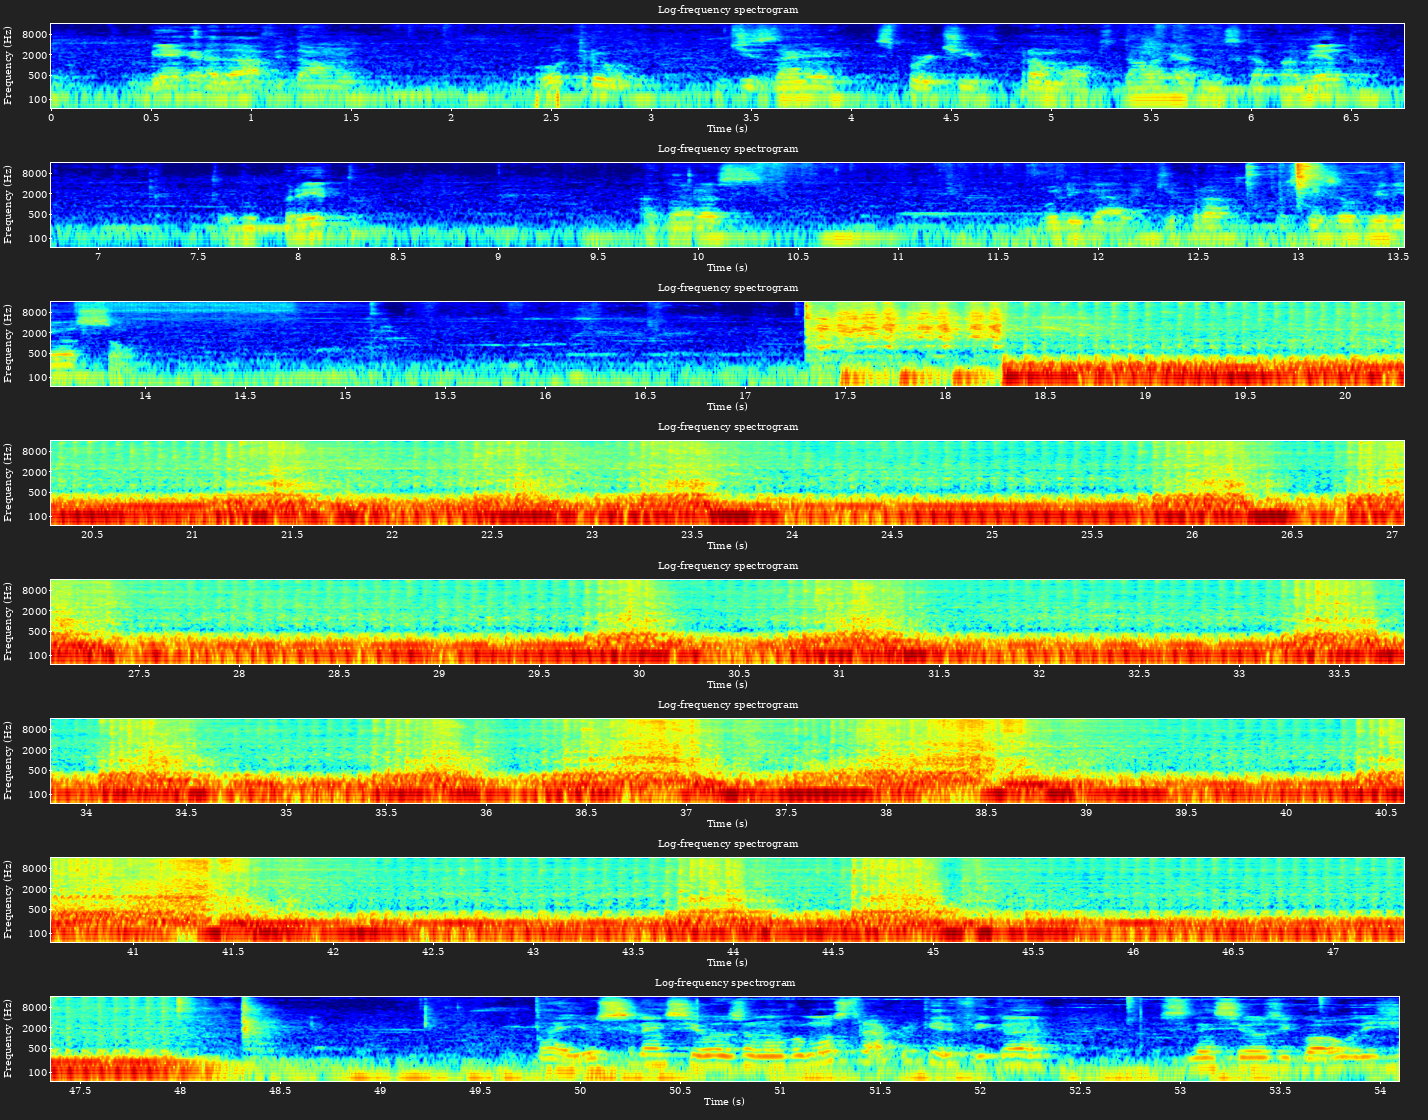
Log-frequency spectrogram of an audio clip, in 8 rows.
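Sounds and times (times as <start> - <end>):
motorcycle engine revving: 17.3 - 48.3.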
